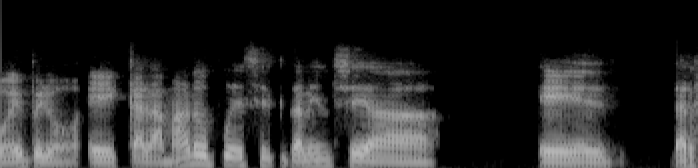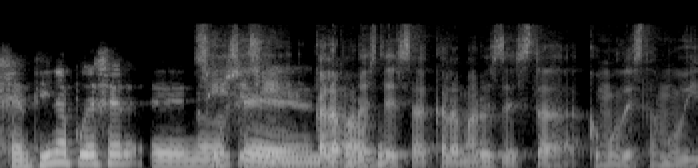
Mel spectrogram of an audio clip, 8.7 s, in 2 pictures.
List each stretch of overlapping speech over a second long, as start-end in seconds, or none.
5.5-6.9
